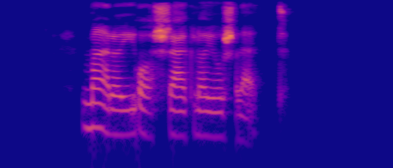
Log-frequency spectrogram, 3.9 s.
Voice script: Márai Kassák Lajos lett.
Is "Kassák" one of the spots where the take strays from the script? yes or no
no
